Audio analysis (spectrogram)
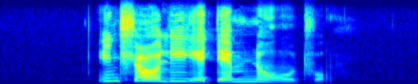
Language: Swati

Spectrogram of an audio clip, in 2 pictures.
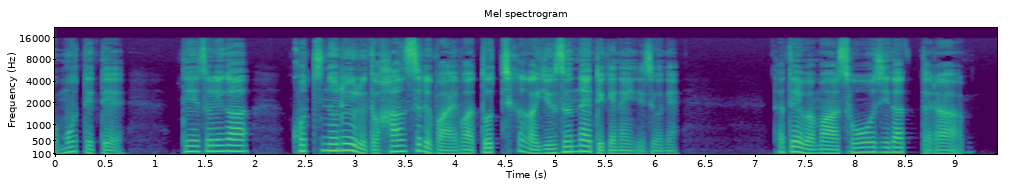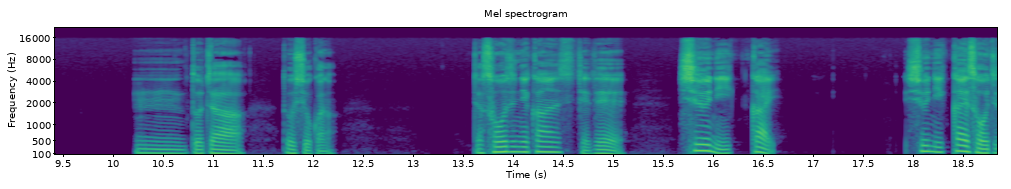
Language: Japanese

